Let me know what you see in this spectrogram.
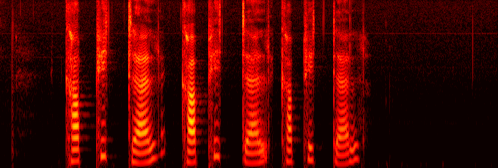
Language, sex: Norwegian, female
